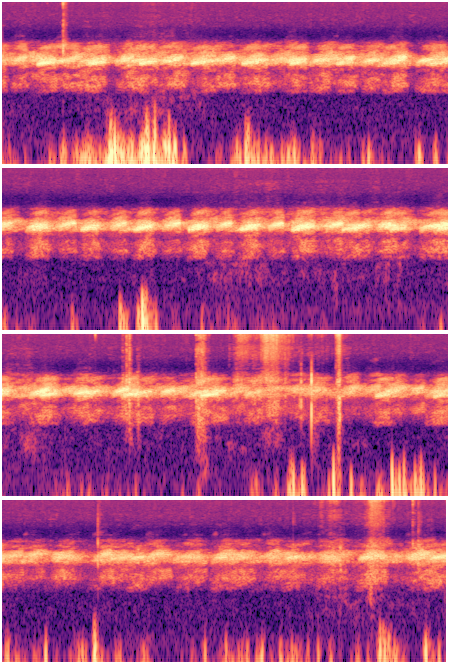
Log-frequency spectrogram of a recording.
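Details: Frogs croaking in a dense, unbroken chorus of buzzy, rattling notes, with low thumps and rumbling handling noise breaking in now and then.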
